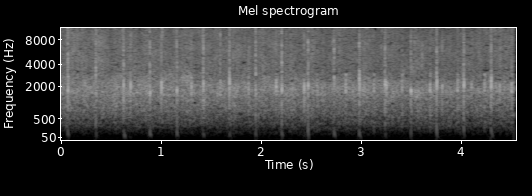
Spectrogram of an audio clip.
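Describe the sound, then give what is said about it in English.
A church audience claps steadily for the children, with a dense wash of many hands and sharper individual claps popping through at an even pace, with no voices over it. “If you are an older person in this congregation and you believe that too, let's start clapping for these kids.”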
